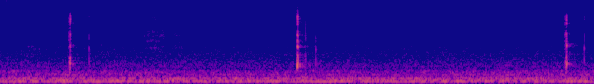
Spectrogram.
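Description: Three sharp, brief hiccups about every two to three seconds over quiet room noise.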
